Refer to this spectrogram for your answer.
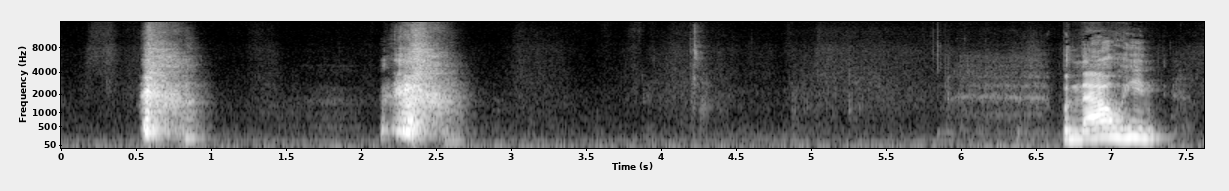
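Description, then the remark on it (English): Two sharp sneezes about a second and a half apart, each a loud burst, followed after a pause by a faint click and a brief voiced sound near the end. “Oh, I'm going to sneeze.”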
